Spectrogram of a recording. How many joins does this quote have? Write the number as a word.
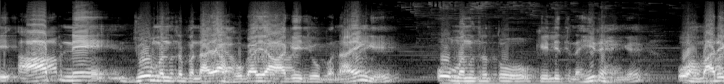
zero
